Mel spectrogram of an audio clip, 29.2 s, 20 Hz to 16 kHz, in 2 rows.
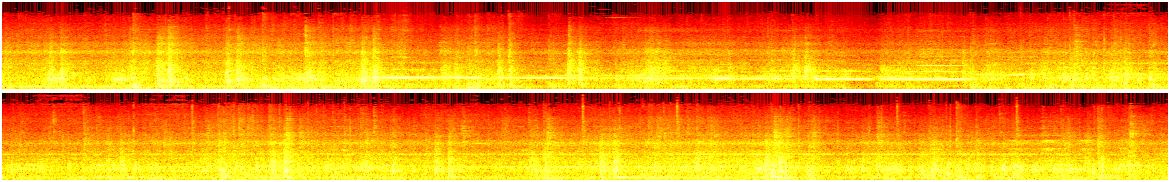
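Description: Kintetsu 1021 series electric train with Hitachi GTO inverter traction running between stations, heard from inside the car. Wheels click over rail joints throughout, and a tone falls slowly in pitch from about five to twelve seconds in.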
